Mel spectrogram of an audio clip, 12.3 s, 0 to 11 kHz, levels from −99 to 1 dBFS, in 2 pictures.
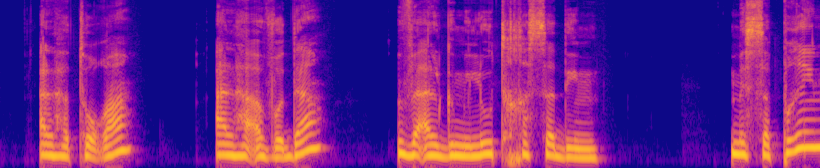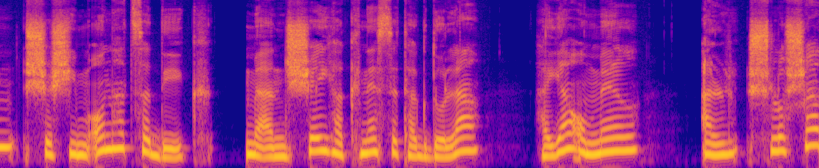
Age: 20-39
